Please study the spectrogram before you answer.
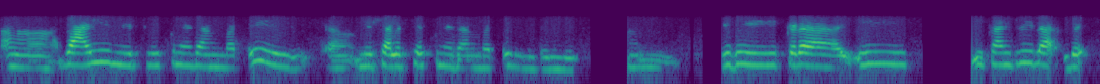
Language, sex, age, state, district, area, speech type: Telugu, female, 30-45, Andhra Pradesh, N T Rama Rao, urban, conversation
